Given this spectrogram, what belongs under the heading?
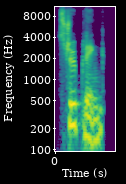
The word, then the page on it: stripling: Indian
